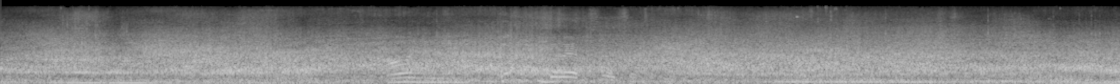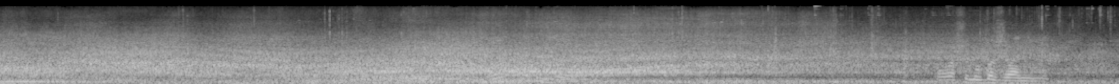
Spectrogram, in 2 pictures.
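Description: Road traffic passing on a highway: tyre and engine noise of vehicles going by, swelling and fading several times.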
